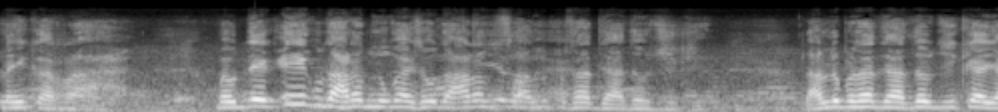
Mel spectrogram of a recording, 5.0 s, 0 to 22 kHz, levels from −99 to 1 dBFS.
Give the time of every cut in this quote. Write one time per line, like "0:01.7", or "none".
0:02.5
